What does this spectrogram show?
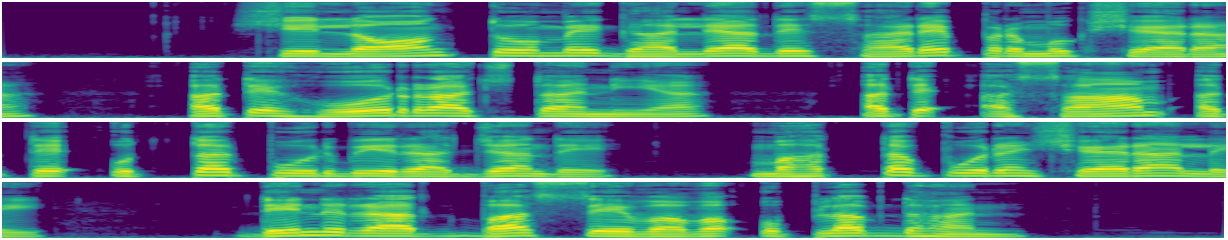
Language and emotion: Punjabi, neutral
